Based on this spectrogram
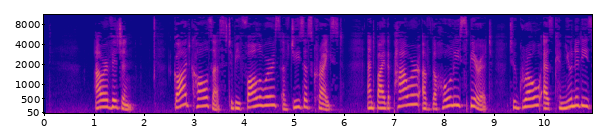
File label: English; Purpose Spoken Versions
